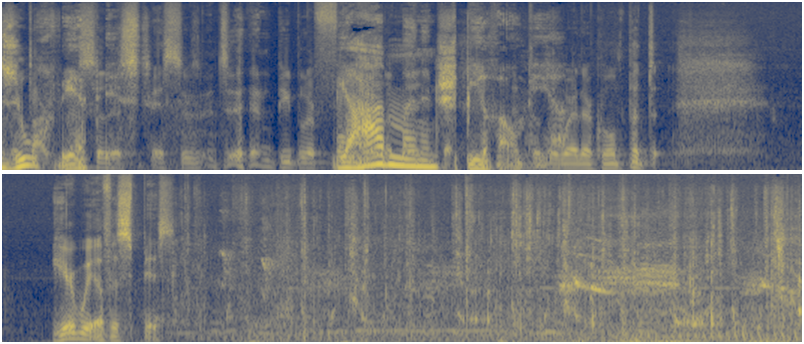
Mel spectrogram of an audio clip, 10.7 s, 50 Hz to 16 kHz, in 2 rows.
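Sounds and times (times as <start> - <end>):
speech: 0.0 - 5.0, 5.7 - 7.9
faint bird calls: 6.5 - 10.6
hoof clops of horses on a horse farm: 6.5 - 10.6.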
